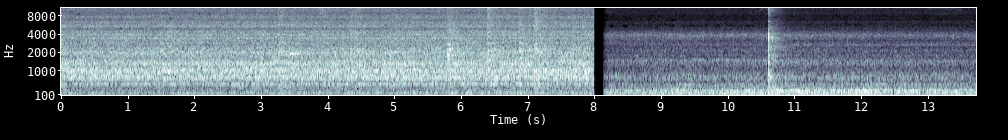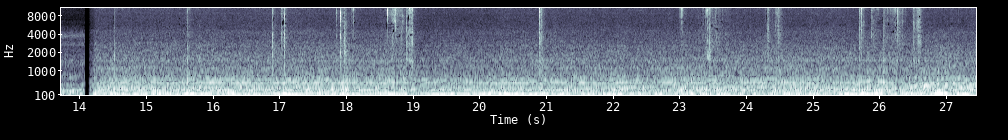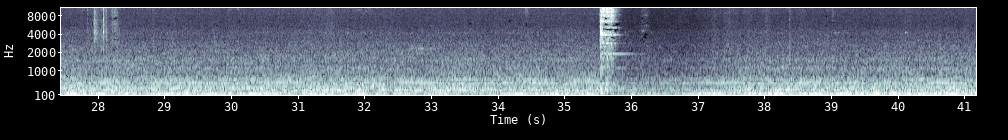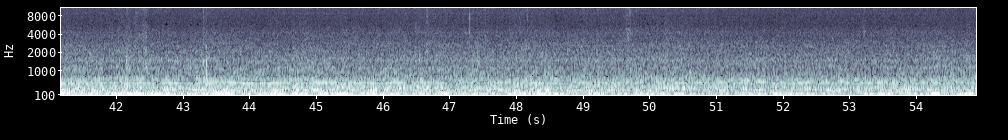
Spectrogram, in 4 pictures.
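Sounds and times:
steady low hum: 0.0s - 54.9s
metal spoon clinking ceramic bowl: 35.6s - 36.3s.

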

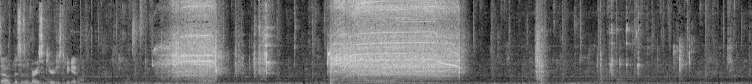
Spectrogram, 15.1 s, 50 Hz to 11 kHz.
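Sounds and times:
cordless drill whining: 3.2s - 4.4s, 6.6s - 9.3s.

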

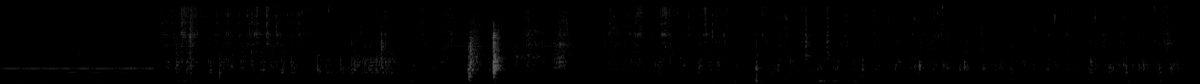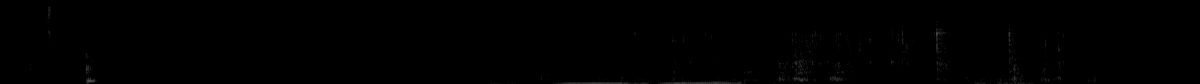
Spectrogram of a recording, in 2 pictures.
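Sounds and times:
dry leaves rustling and crackling: 1.6s - 9.6s.

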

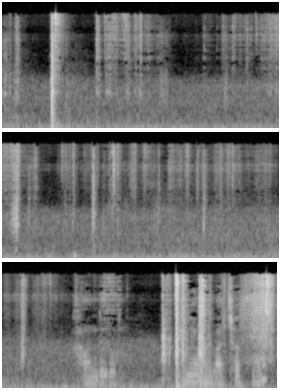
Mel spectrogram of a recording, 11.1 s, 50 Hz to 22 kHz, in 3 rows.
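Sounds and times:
potting mix rustling and clicking: 1.3s - 8.2s.

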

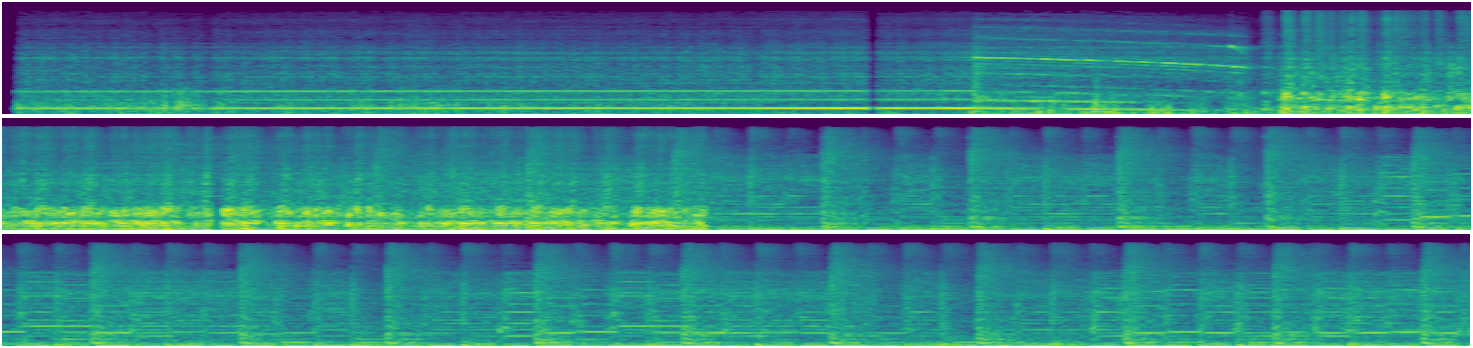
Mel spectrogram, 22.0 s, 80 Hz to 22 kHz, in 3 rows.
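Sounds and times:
inertia starter whining: 0.1s - 10.9s
radial engine running roughly: 0.1s - 11.0s.

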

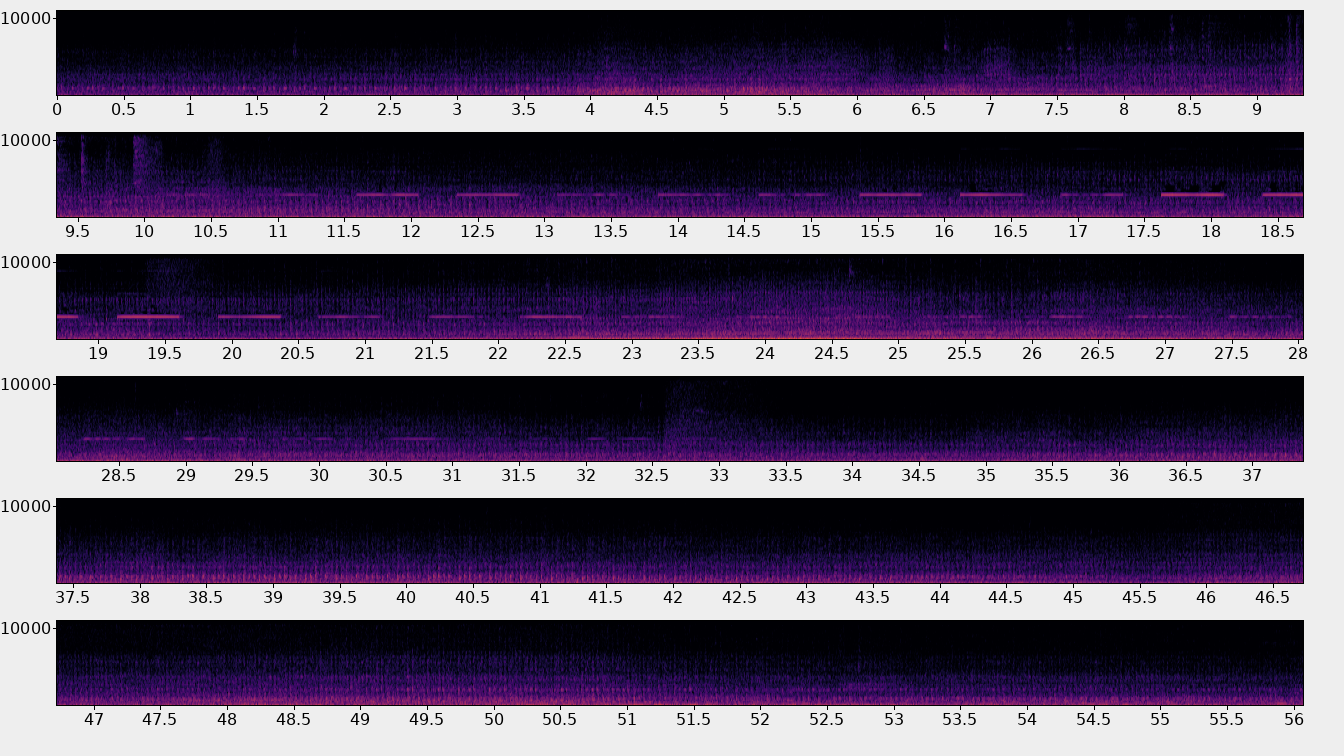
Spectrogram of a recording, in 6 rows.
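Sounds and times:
diesel truck engine idling: 0.0s - 56.0s
reversing alarm beeps: 10.2s - 24.2s, 25.4s - 31.4s.

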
